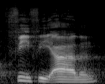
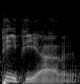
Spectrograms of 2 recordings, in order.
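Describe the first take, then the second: First: The name begins with an F sound. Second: The name begins with a P sound. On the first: This is how outsiders usually say it. The speaker calls it wrong. "what we call" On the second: This is how local people say it. The speaker calls it right. "it's really pronounced"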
